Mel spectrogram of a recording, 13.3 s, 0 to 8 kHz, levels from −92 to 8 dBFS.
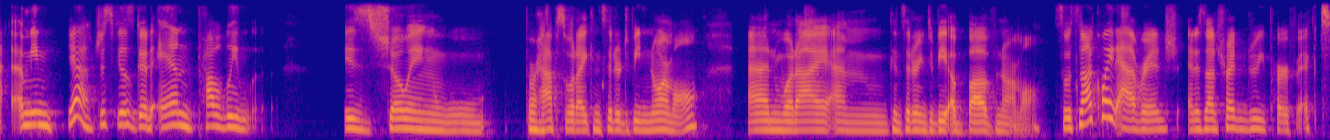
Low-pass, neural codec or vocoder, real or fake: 7.2 kHz; none; real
